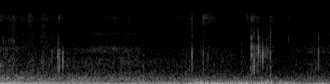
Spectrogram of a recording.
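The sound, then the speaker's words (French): Soft footsteps of a person walking calmly outdoors near a horse stud farm, a few faint, irregular steps over steady background noise. “Alors on va essayer de marcher tranquillement.”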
